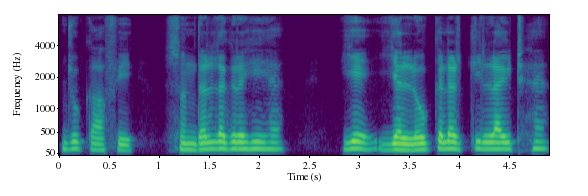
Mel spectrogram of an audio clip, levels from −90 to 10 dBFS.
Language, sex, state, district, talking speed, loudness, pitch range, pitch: Hindi, male, Himachal Pradesh, Shimla, 145 wpm, -17 LUFS, 130-145 Hz, 140 Hz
